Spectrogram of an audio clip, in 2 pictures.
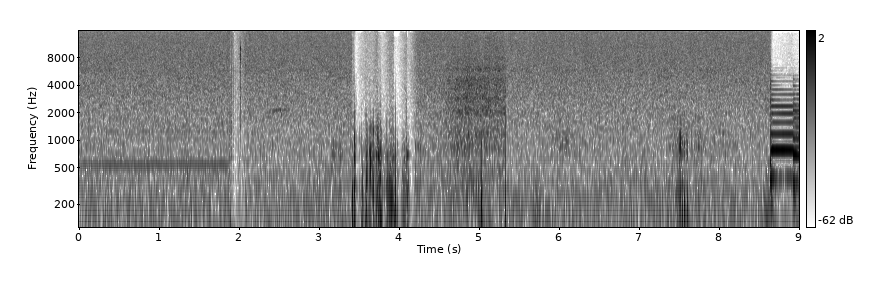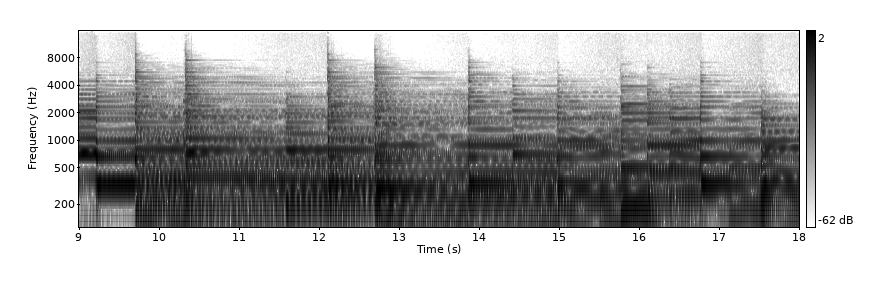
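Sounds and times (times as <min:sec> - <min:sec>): steady hiss: 0:00.0 - 0:11.6
electronic keyboard sustained chords: 0:08.6 - 0:18.0.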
